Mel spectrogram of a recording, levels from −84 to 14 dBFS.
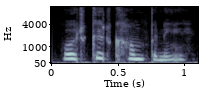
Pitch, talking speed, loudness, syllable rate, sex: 250 Hz, 160 wpm, -17 LUFS, 5.5 syllables/s, female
